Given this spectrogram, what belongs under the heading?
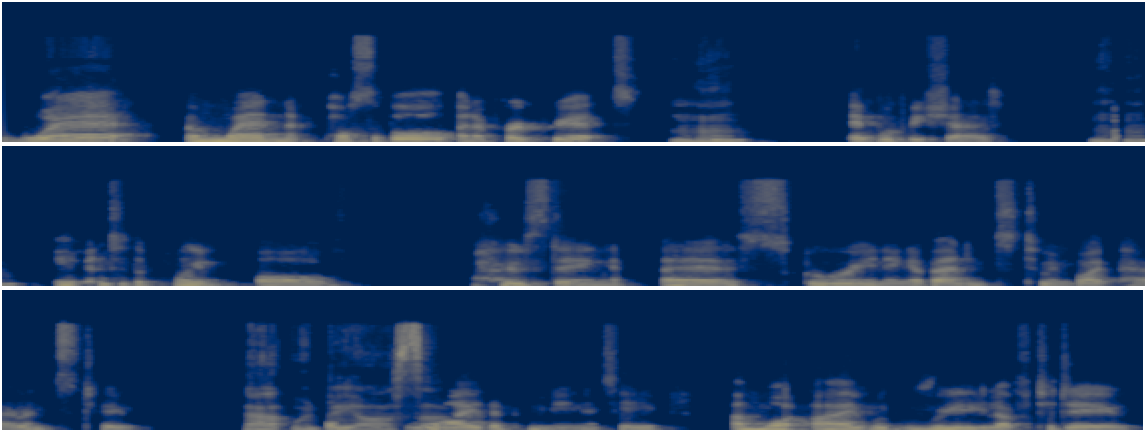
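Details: Adult woman speaking; Typical voice.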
